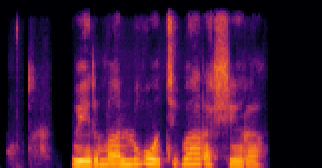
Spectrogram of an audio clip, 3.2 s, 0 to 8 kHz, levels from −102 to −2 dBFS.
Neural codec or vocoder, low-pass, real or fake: codec, 16 kHz, 4 kbps, X-Codec, HuBERT features, trained on general audio; 7.2 kHz; fake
